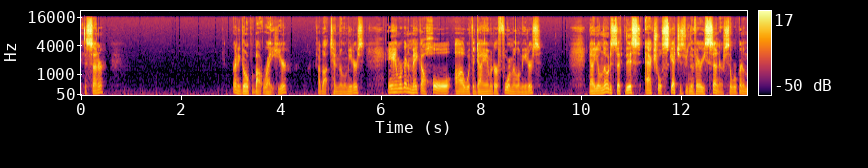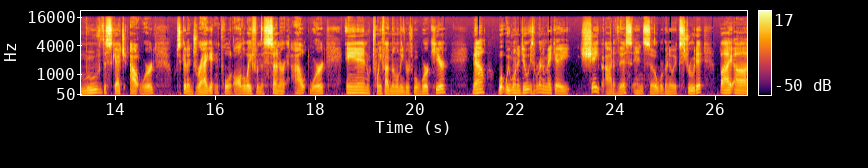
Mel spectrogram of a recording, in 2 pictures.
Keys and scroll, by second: 6.7 4, 7.0 m, 9.8 Return, 13.5 m, 23.1 Return, 24.2 e.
